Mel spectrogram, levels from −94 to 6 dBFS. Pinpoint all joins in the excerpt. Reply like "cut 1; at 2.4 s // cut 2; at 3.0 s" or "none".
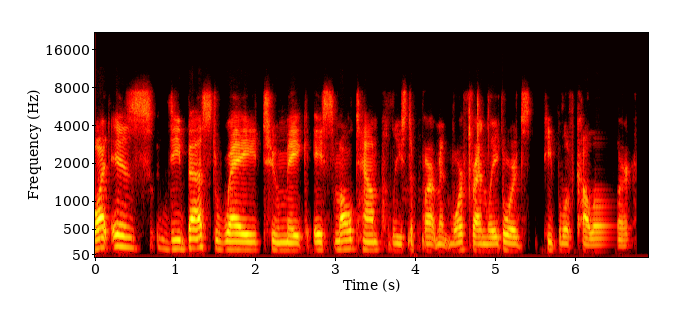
cut 1; at 5.1 s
